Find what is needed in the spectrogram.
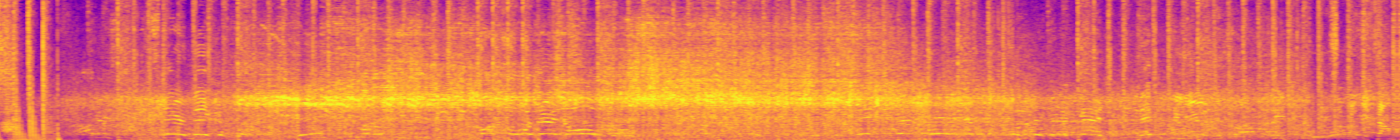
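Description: An electronic music beat cuts off about a second in, giving way to ice-hockey arena crowd noise with many voices singing and chanting.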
